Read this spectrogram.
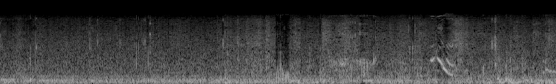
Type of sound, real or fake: real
